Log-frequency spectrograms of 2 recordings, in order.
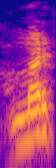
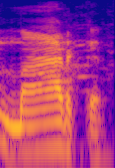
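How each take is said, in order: First: The vowel is a short 'uh' sound. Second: The vowel is a long 'ah' sound. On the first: The speaker calls it wrong. "मर्क नहीं बोलेंगे इसको" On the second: The speaker calls it right. "इसको बोलेंगे मार्क"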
